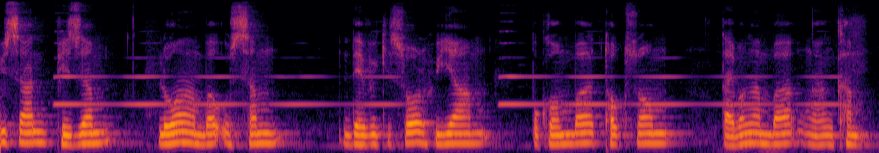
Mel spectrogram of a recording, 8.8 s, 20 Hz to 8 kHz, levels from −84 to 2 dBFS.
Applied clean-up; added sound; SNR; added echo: none; Wind instrument, woodwind instrument; 17 dB; none.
